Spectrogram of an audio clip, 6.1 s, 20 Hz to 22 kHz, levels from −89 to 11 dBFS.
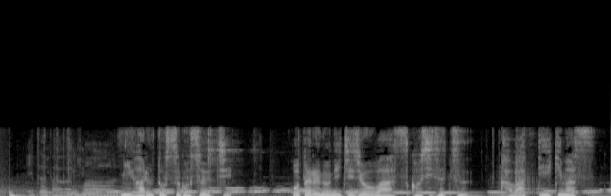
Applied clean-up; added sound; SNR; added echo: none; none; none; none.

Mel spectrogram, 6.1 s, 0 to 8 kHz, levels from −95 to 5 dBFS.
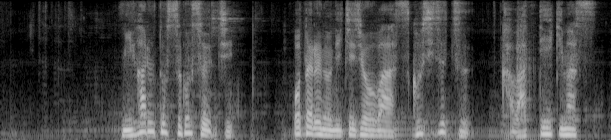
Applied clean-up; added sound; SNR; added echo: neural separator model SepFormer DNS4.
